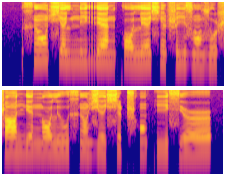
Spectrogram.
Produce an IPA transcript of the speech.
xʲ ɔ̃ ɕ ɛ lʲ n i rʲ æ n k ɔ lʲ ɛ ɕ ĩ ʂ i z ɔ̃ z u ʂ ɑ nʲ ɛ n ɔ lʲ u xʲ ɔ̃ ʑ ɪ ɕ ɪ ʈ͡ʂʰ ɔ̃ k i sʲ ə˞

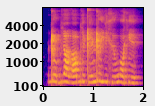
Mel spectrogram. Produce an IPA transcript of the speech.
ɖ ɤ˧˩ b iː˧˩ ðˤ ɤ˨˥ b i˧˩ ʈ iː˨˥ ɳ ɖ ɯ˥˧ j i˧˩ xʲ o˨˥ w ɔ˧˩ xʲ e˧˩

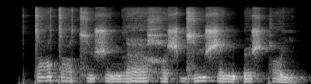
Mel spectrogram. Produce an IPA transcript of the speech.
t ɑ t ɑ t͡s y ʃ ø ɲ l æ χ ɑ ʃ d͡z y ʃ æ ɲ ʔ ø ʃ q u j

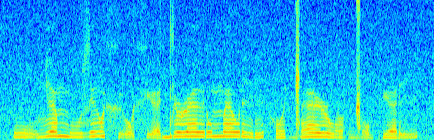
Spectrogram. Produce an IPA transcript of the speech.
w ṵ˩ ʎ ɛ˥ m u˩ z ɪ˥ ʊ̯ xʲ o̰˩ xʲ ɛ̰˩ dʲ o˥ ɭ ɛ˥ ɪ̯ ɾ ʊ˥ m ɛ˥ ʊ̯ ɾ i˩ ɾ i˥ h ʊ˩ ɪ̯ ɡ͡ǁ ɛ˥ ɪ̯ ɭ u˩ lˠ ɡ͡ǁ o̰˩ kʲ ɛ˩ ɾ ḭ˥

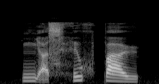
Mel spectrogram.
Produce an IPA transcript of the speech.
ɲ a̰ s h ɪ xʷ p a y̯

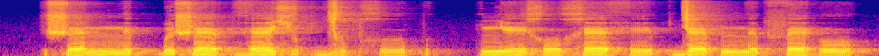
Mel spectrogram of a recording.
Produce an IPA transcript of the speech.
ʃ ɛ˧˥˧ nː e˥˨ p ɓ ə˥˨ ʃ ɛː˥˨ p ɦ ɛː˥ ç ʊ˥˨ p ɟ ʊː˨˥ p x ʊː˨˥ p | ɲ eː˧˥˧ x o˥˨ x ɛː˥˨ h eː˨˥ p ɟ ɛː˥˨ p nː ɛ˨˥ p f ɛ˥˨ ʔ o˥˨

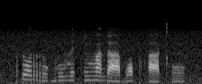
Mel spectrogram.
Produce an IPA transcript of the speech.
ɗ oː˦ r uː˨ ɡ uː˦ v e˦ h ĩ˦ v ã˦ ɗ aː˨ b ɔ˦ pʰ aː˨ kʼ ũ˨

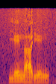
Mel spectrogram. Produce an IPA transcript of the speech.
j e˦˥ n̪ a˩˧˩ ɾʲ e˥˨ ŋ

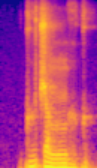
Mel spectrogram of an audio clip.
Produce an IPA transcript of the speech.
k ṳ t͡ʃ o mː o̤ k

